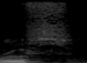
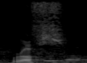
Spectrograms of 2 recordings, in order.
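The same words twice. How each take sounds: First: It is said in a standard accent. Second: It is said in a Wisconsin accent.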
